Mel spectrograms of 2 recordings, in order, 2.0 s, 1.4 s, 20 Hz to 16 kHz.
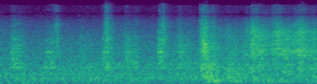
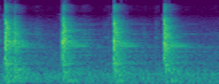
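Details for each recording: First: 1968 camper bus engine after freeing a stuck valve, new pushrod and patched pushrod tube, started on battery charger boost: uneven stumbling run with irregular sharp pops; rough running, owner suspects old points or too much fuel from the carburetor. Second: 1968 bus engine with a known stuck valve, valves tapped lightly with a hammer to check: four crisp, evenly spaced metallic taps ringing cleanly as this valve springs back freely.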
